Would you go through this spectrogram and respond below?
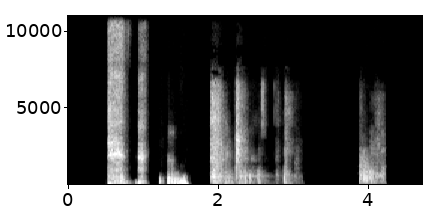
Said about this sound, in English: Hey, I hear the chair now. Everybody's talking about it. It's my chair. It's my chair is such a hand-me-down. I think we bought this in like 2019.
